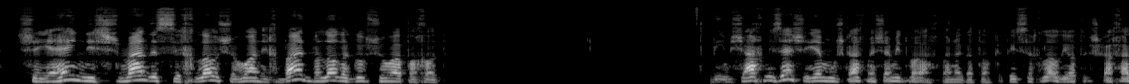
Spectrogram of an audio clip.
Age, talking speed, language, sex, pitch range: 50-69, 105 wpm, Hebrew, male, 130-185 Hz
